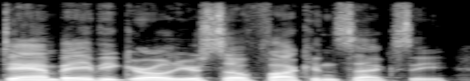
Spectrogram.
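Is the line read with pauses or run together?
run together. It is read run together without a pause.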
